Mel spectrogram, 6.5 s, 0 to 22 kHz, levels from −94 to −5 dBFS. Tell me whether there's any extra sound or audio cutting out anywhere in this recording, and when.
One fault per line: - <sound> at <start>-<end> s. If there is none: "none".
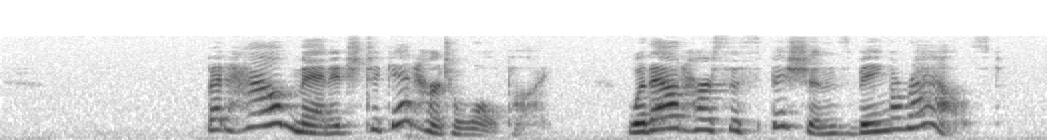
none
